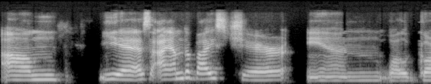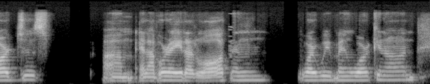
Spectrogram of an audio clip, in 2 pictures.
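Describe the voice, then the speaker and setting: The recording is very clean with a silent background as a woman speaks at a very slow pace and medium pitch with ordinary pitch variation. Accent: non-native. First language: not English. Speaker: student council vice chair. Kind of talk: presentation.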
